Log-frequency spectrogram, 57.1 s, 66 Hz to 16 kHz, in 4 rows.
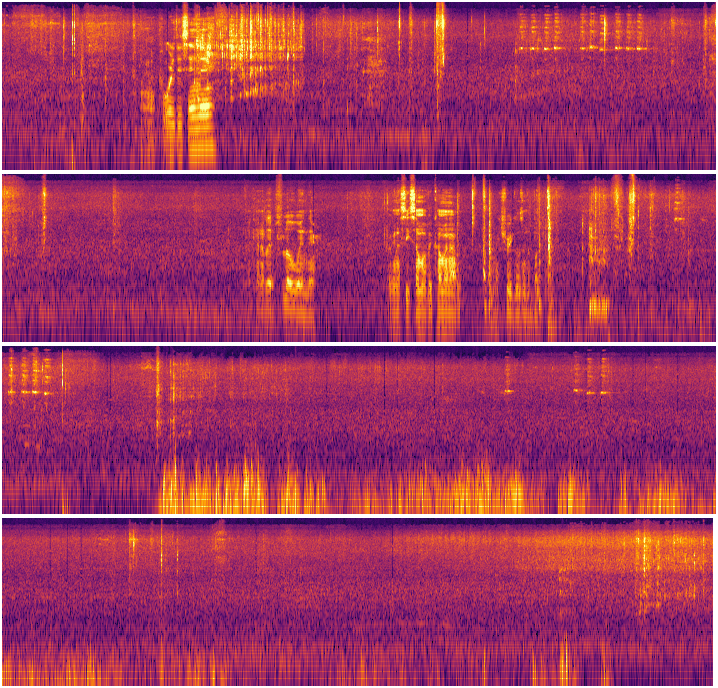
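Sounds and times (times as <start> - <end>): wind buffeting microphone: 31.6 - 48.0, 49.5 - 55.2.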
